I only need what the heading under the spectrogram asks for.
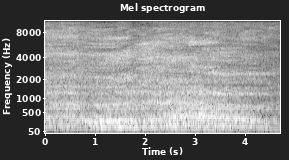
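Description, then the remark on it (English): A loud, guttural growl from a 30-foot-tall, grey-skinned, muscular monstrous beast rumbles steadily for nearly five seconds. It is rough and low with a gritty texture and eases off slightly at the end, with no talking. “As you do so, Sebastian, you hear a loud, guttural growl.”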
